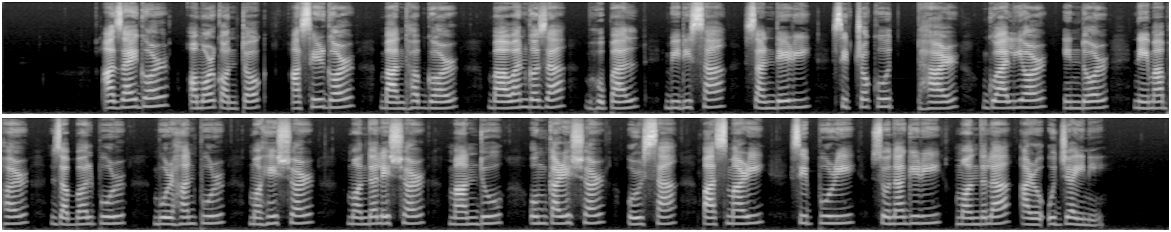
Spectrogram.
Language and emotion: Assamese, neutral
